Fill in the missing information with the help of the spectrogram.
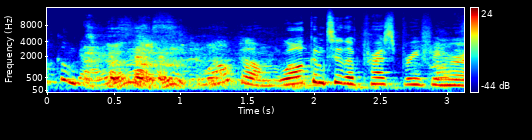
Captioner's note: laughter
